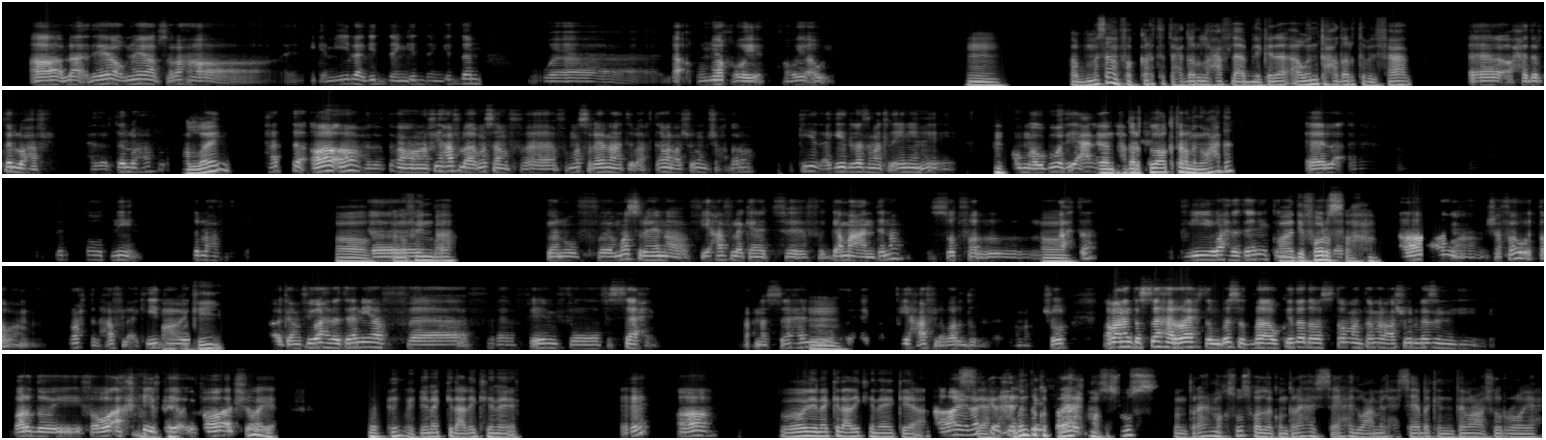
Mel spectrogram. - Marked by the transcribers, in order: unintelligible speech; distorted speech; unintelligible speech; chuckle; tapping; unintelligible speech; laughing while speaking: "يفوقك يف يفوقك شوية"; chuckle; unintelligible speech; laughing while speaking: "ينكد عليك شوية عشان"
- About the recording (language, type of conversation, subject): Arabic, podcast, مين الفنان اللي غيّر ذوقك؟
